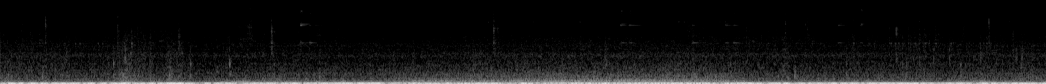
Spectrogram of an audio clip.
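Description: Camper van driving on a narrow, winding road, heard from inside the cab: a steady low engine and road rumble that swells a little for a couple of seconds past the middle.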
